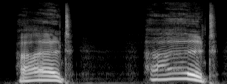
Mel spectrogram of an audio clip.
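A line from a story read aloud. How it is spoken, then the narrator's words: Called out. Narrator (German): rief Pater Gomez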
